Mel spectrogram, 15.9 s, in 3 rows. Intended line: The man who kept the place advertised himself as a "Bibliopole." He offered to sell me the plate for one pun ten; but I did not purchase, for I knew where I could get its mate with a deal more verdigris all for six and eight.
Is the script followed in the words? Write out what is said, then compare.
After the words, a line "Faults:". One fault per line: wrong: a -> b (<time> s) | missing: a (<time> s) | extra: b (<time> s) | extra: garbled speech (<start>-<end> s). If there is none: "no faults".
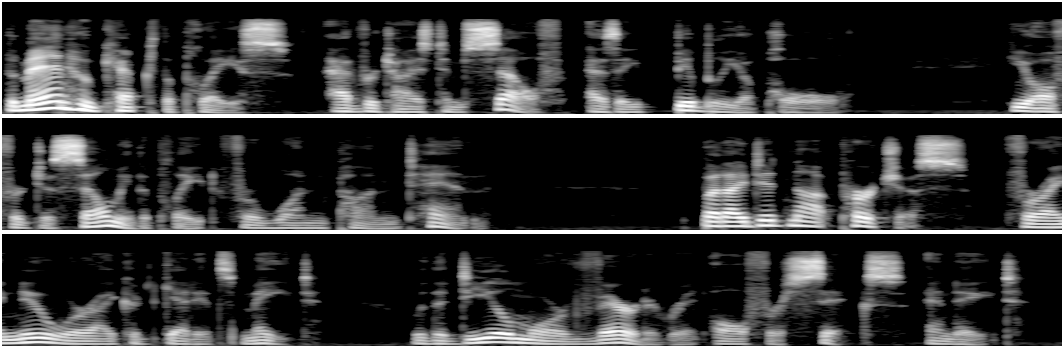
The man who kept the place advertised himself as a "Bibliopole." He offered to sell me the plate for one pun ten; but I did not purchase, for I knew where I could get its mate with a deal more verdigris all for six and eight.
Faults:
no faults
